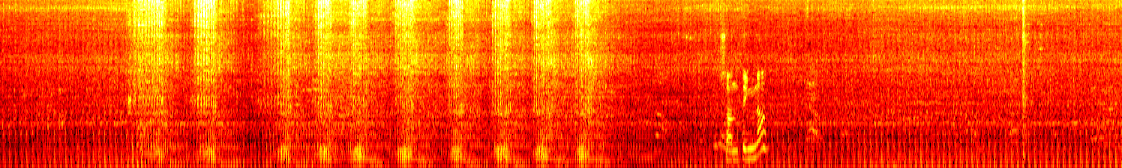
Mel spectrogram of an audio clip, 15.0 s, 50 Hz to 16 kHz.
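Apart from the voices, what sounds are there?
200cc motorcycle engine revving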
